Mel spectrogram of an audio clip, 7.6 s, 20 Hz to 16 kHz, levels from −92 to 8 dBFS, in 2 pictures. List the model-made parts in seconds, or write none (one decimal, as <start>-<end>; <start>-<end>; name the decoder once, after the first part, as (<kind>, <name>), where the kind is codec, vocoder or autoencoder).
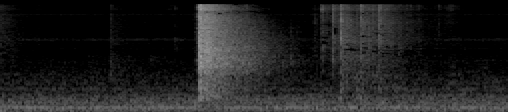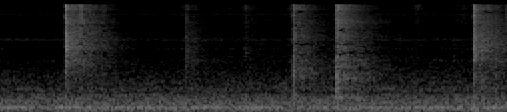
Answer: none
